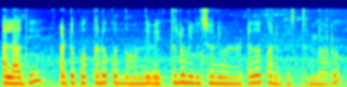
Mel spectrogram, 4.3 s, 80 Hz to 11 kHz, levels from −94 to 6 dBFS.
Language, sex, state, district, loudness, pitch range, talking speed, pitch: Telugu, female, Telangana, Mahabubabad, -17 LUFS, 220-250 Hz, 95 wpm, 235 Hz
